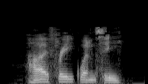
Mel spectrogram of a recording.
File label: "high-frequency", English; nouns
